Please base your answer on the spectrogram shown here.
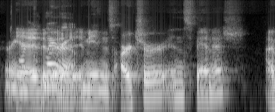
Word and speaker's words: Arquero: And also Arquero, how do you pronounce it, Mike? Arquero. Yeah, Arquero.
